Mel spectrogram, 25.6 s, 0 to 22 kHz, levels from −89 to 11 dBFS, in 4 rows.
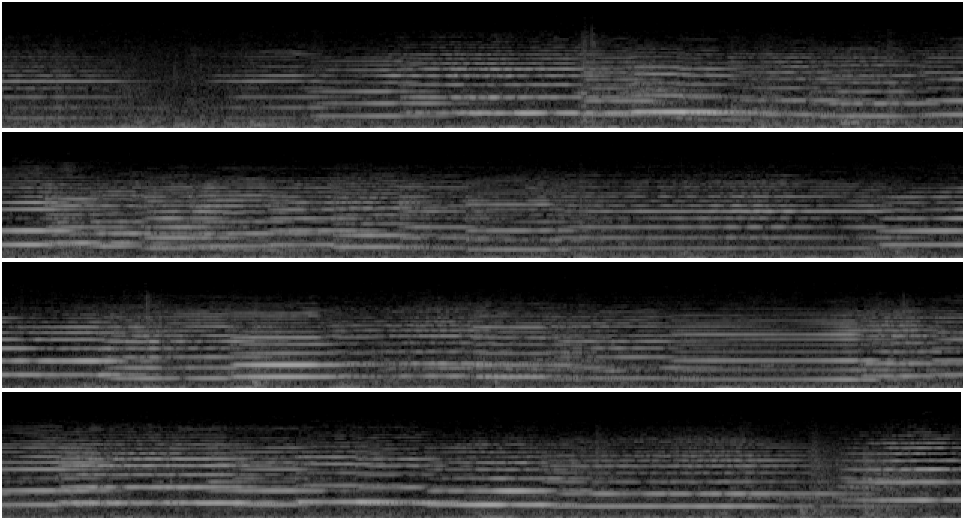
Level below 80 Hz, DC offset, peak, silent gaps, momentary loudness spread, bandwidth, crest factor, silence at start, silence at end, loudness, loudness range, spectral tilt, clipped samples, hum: -54 dBFS; under 0.1%; -18 dBFS; none; 13 LU; 12.5 kHz; 18 dB; 0 s; 0 s; -36 LUFS; 7 LU; -4 dB/octave; under 0.1%; none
